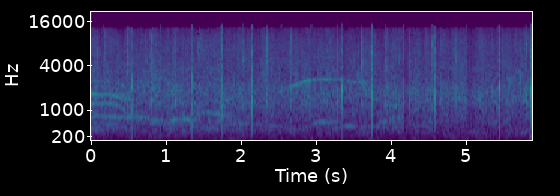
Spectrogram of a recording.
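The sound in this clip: A church audience stands and applauds to celebrate a group of men. Sharp, fairly regular claps stand out above the general clapping, with cheering and shouting voices rising and falling over it.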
